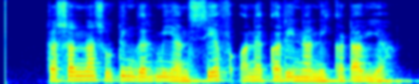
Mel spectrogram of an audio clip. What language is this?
Gujarati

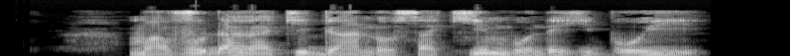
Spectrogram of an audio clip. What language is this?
Taita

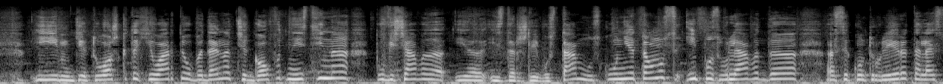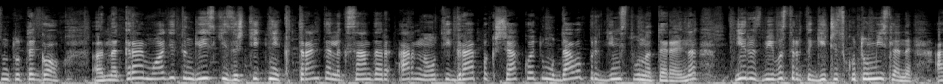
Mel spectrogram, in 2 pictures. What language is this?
Bulgarian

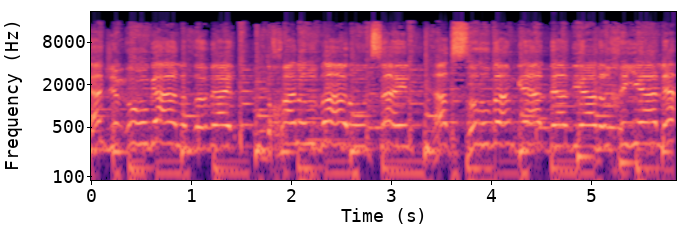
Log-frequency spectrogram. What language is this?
Arabic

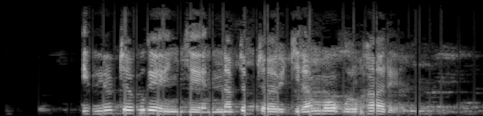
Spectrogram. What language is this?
Kinyarwanda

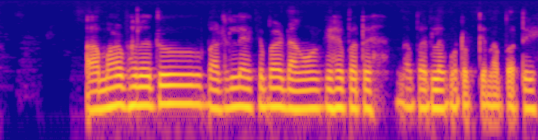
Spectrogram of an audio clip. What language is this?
Assamese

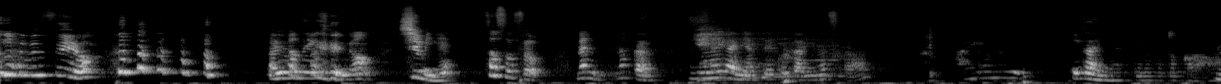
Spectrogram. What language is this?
Japanese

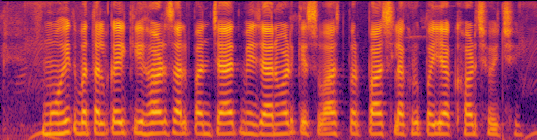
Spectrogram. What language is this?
Magahi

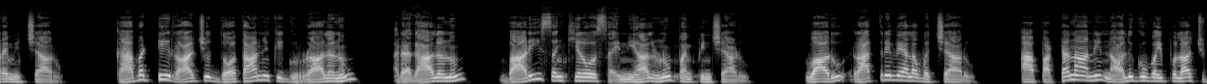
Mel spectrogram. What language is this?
Telugu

